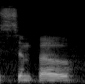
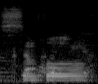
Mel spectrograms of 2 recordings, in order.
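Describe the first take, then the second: First: The word ends with an O-like vowel sound. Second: The word ends with a dark L sound. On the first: The speaker calls it wrong. "You wouldn't say simpo" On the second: The speaker calls it right. "like simple"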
